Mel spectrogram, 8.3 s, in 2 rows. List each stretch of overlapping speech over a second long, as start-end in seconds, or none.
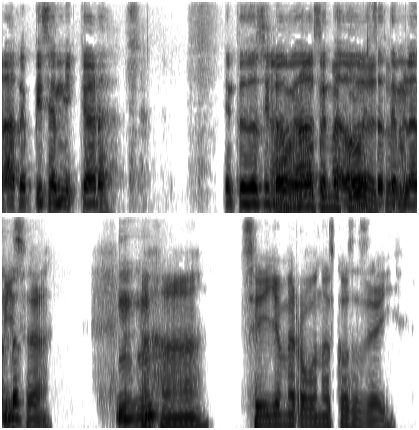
2.6-4.4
